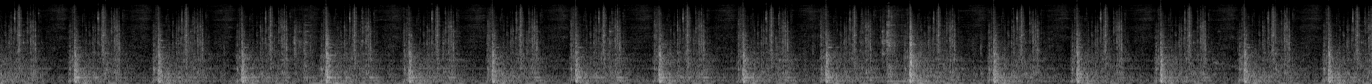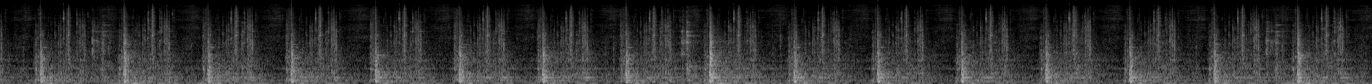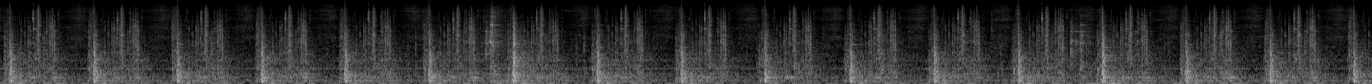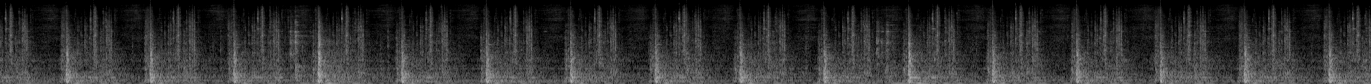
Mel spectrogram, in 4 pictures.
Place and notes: monheim, frohnstr, kettenherstellung - monheim, frohnstr, kettenmaschine 3
werkhalle - kettenherstellung - maschine 03
aufnahme mit direktmikrophonie stereo
soundmap nrw - social ambiences - sound in public spaces - in & outdoor nearfield recordings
